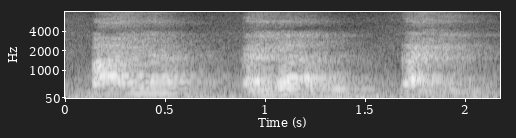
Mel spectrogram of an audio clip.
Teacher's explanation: el fonema lateral alveolar ya se transforma por otro que es también palatal, pero en este caso ya no es lateral.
